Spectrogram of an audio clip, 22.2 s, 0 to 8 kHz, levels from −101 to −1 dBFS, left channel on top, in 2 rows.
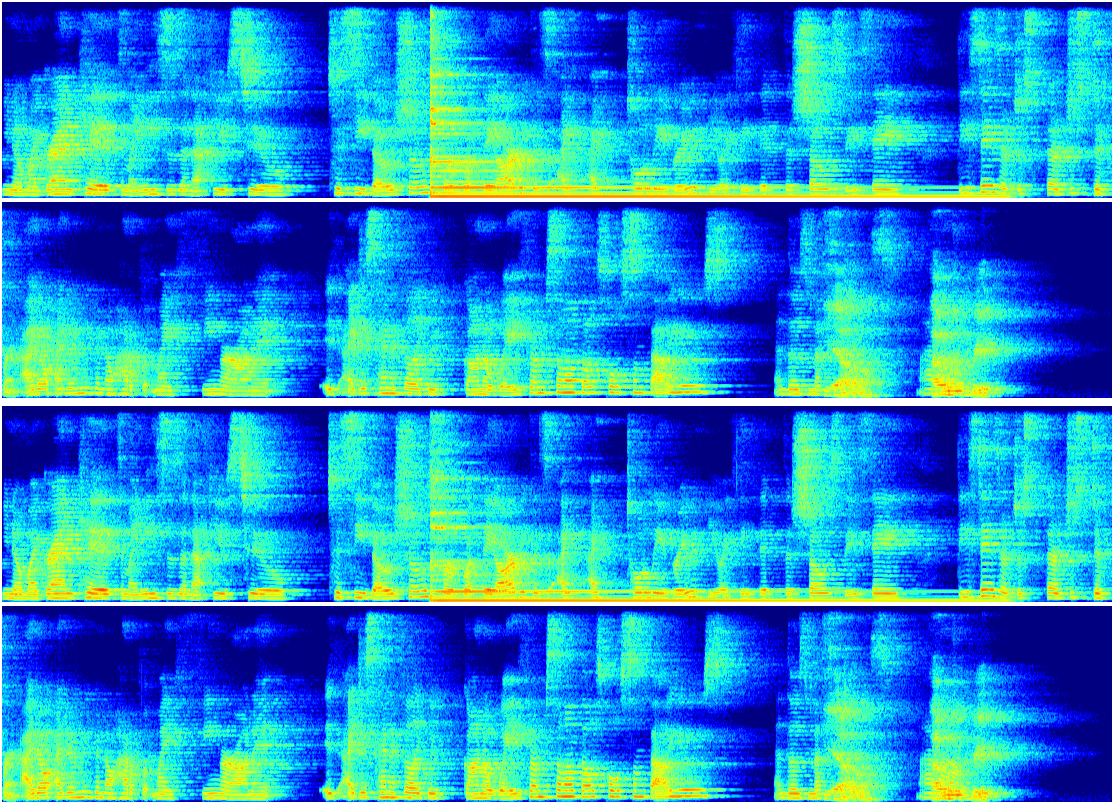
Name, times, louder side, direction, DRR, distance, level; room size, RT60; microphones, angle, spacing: voice 1, 0.0-2.8 3.3-6.0 6.3-9.0 9.6-12.8 13.1-13.8 14.3-18.3 18.8-19.8 20.3-20.8, right 3 dB, 25° right, 3 dB, 0.3 m, -32 dB
sound 1, 4.3-10.1, left 3 dB, 55° left, 0.5 m, -30 dB
voice 2, 19.3-19.9 20.4-20.9, right 1 dB, 5° right, -3 dB, 1.1 m, -30 dB
7.7 x 3.0 x 4.9 m, 0.83 s
head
